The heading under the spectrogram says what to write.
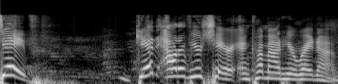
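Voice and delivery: stern, commanding, no-nonsense teacher voice. Calling Dave out of his chair and up front, stern teacher voice. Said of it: "That was my teacher voice".

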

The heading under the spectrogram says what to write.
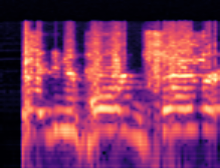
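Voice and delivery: put-on American accent, pitched very high. Quoting a soldier in a film, imitating an American accent. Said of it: "that guy's American accent is excellent".

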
